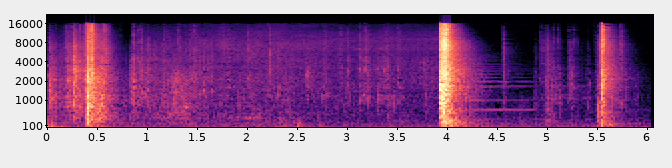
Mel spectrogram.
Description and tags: Closing a sliding gate. The gate locks.
sliding-gate, closing-gate, OWI, locking-gate, slide, gate, lock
